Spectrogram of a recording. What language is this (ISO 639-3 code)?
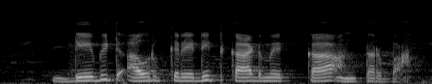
bho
